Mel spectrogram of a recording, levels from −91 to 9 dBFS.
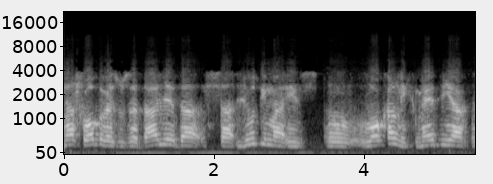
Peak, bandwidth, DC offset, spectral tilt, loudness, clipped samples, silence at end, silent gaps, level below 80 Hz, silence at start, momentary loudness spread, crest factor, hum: -4 dBFS; 5.8 kHz; under 0.1%; -5 dB/octave; -19 LUFS; under 0.1%; 0 s; none; -54 dBFS; 0 s; 7 LU; 16 dB; none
